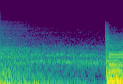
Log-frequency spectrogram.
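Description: A deep, low rumble from the trailer's sound design, fading steadily away with little left above the bass.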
